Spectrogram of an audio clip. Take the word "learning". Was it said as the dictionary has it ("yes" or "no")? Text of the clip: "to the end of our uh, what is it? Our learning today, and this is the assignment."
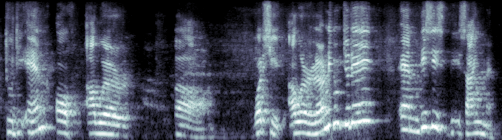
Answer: yes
